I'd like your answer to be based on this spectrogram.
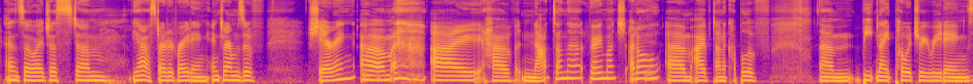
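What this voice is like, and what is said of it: Nervous voice. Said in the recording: “as you can probably hear in my voice, I'm ... a little nervous.”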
